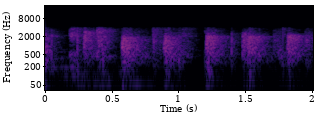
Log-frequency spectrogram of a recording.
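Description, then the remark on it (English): A short burst of applause in the station, a few people clapping in quick, uneven bursts for about two seconds, fairly loud and with no talking over it. “Can I get a round of applause in the station, please?”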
